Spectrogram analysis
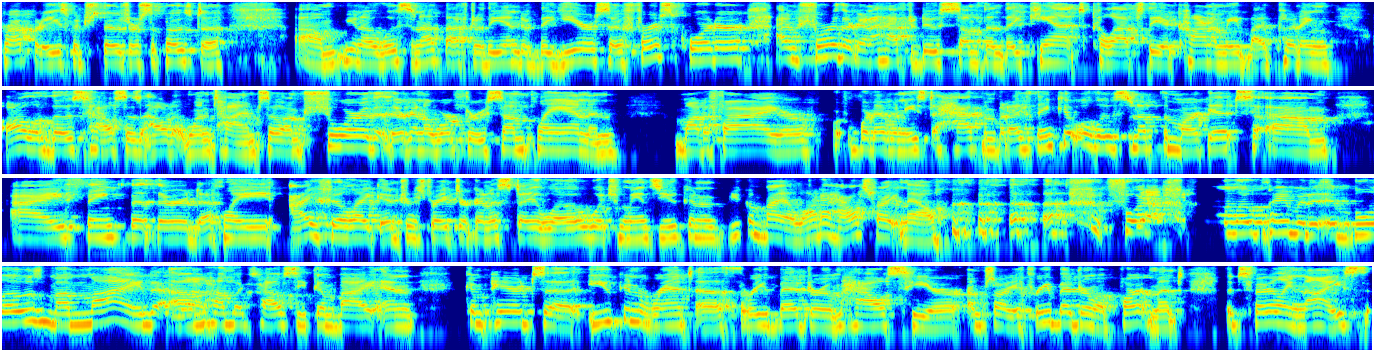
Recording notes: this is a Zoom interview & the quality is okay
